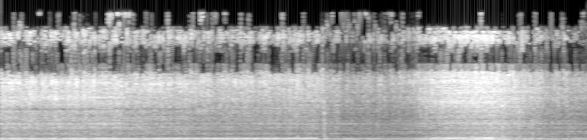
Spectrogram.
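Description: Steady high rev holds, then a dull clack comes as the throttle snaps shut and revs fall; knock on deceleration, cause unknown.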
